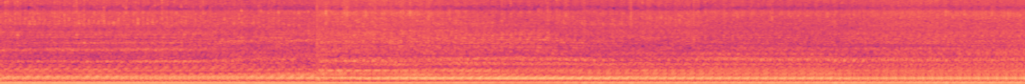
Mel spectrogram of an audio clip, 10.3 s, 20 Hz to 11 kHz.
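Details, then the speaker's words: Car engine that won't start without starter fluid, idling about 1200 rpm after poor dyno day: loud, lumpy, soft uneven idle beat with pitch shift; compression doesn't feel right, rag over header barely moved, weak exhaust pulse; new Skunk2 Pro1 cams and distributor planned. "so all right so something's going on with the thing the compression just does not feel the same you guys saw i put the rag over the the header and it just wasn't even moving and that's idling at like 1200 before you know"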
